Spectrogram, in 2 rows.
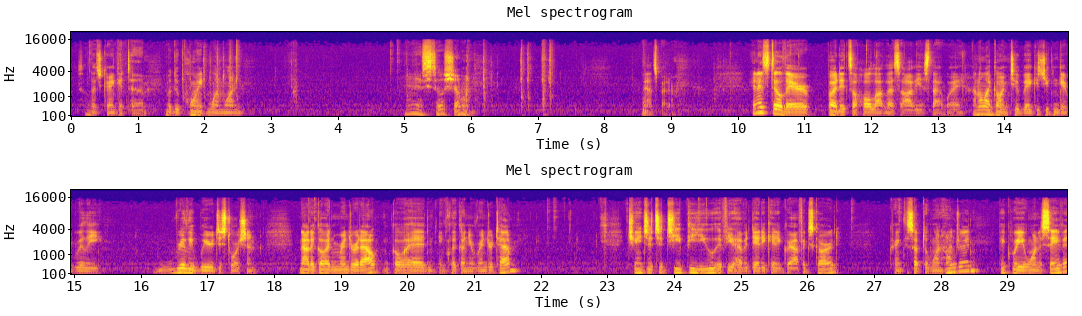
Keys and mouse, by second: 2.0 KP_1, 4.6 click, 7.4 middle click, 7.6 middle click, 9.1-9.9 middle drag, 10.0 middle click, 10.2 middle click, 10.4 middle click, 10.6 middle click, 10.8 middle click, 12.0-13.7 middle drag, 18.3-20.2 drag, 21.9-24.4 drag, 26.5-29.5 drag, 29.5 middle click.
